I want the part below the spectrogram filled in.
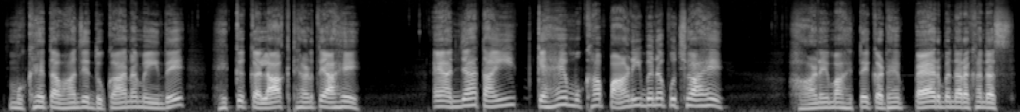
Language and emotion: Sindhi, angry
